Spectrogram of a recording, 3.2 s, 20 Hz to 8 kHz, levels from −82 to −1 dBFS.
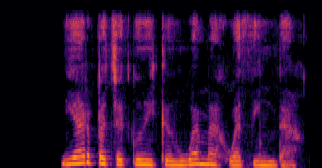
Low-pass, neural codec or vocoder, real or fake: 7.2 kHz; codec, 16 kHz, 4.8 kbps, FACodec; fake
